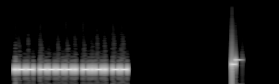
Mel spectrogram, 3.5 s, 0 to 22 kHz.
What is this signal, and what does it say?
Morse code, heard as a keyed tone, about 44 wpm, 700 Hz. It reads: W9CM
